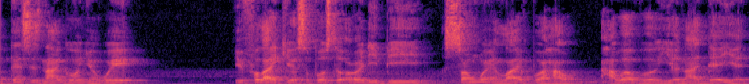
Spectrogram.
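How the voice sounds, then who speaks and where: A young man in his twenties with an extremely deep, mellow voice gives an earnest heart-to-heart straight to camera. He talks in a flat, even tone, leaning on lots of "you know" fillers. His voice rings in an echoey room. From Nigeria. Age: 20s. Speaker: vlogger. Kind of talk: motivational talk to camera.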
